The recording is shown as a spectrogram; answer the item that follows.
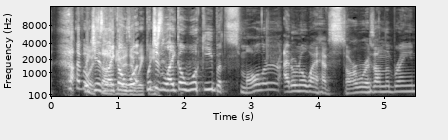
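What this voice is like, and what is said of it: Accent blurring V and W sounds. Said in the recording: “it was unclear with my accent whether or not I was saying I was sure I was a Wiki”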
